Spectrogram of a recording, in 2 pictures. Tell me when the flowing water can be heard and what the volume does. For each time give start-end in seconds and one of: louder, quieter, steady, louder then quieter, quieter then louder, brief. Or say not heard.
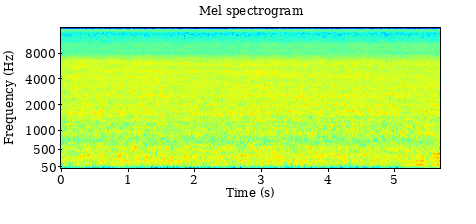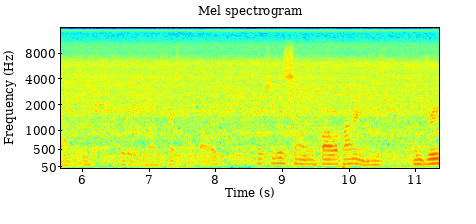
0.0-11.3 steady.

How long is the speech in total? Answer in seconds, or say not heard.
6 s.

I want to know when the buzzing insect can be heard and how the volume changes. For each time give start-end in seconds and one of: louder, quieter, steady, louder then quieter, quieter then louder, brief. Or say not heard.
not heard.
